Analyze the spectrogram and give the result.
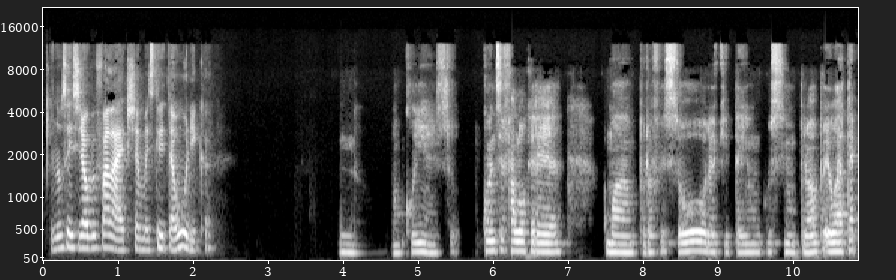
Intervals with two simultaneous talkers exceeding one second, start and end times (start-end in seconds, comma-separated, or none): none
